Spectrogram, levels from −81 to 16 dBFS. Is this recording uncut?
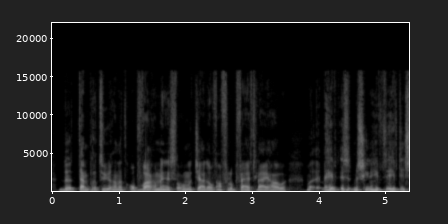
no; 3 cuts; at 1.9 s, 2.5 s, 3.1 s

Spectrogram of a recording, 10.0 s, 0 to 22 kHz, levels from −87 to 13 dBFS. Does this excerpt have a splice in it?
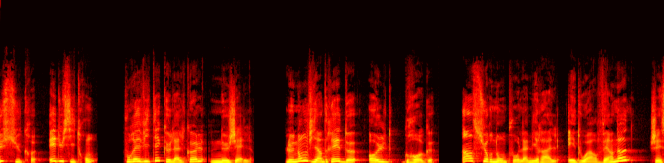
no; 0 cuts

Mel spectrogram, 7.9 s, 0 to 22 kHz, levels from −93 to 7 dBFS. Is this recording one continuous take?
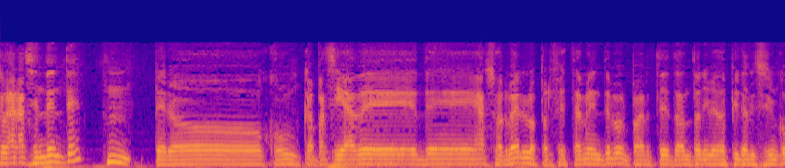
yes; 0 cuts

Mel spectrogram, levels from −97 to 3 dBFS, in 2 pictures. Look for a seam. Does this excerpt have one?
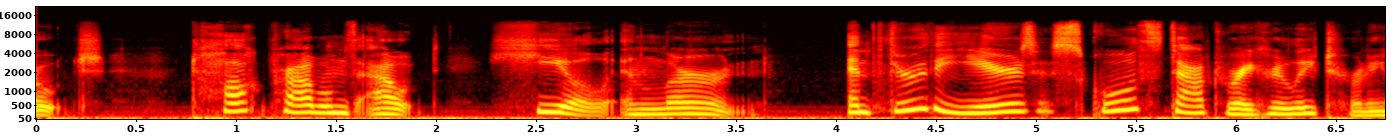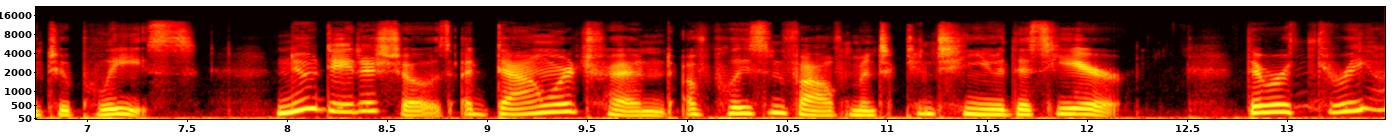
no; 0 cuts

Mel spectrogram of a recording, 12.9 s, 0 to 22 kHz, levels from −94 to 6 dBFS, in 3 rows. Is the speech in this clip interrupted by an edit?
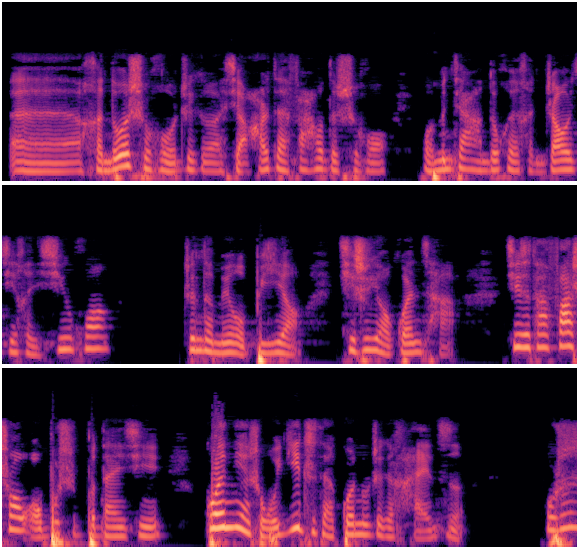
no; 0 cuts

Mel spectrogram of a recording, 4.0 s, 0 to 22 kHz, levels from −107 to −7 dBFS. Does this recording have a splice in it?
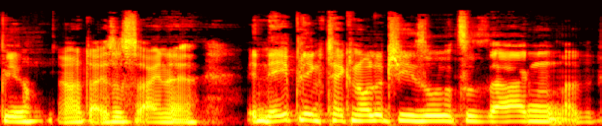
no; 0 cuts

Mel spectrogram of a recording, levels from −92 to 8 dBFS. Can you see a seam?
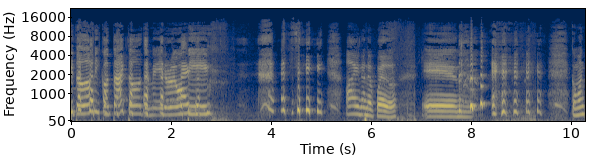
no; 0 cuts

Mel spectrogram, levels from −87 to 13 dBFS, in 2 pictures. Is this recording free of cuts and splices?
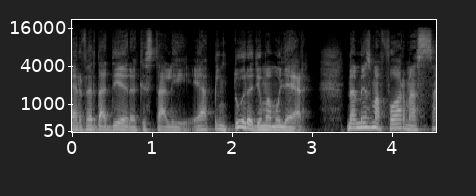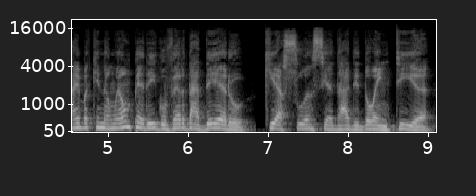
no; 1 cut; at 6.8 s

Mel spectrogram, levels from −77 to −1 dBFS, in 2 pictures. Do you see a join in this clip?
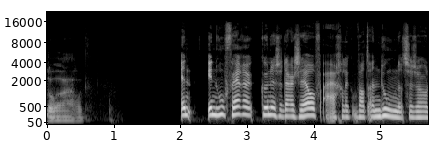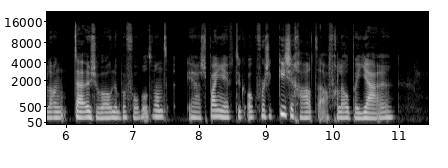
yes; 2 cuts; at 3.1 s, 6.1 s

